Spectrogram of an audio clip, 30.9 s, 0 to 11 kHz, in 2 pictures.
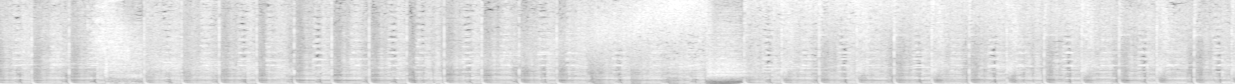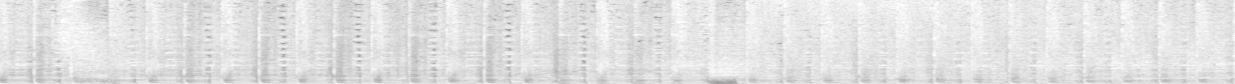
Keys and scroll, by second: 13.2 z.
